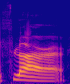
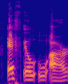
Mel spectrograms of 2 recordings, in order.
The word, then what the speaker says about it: Flor: So it's supposed to be Flor, Flor, and then you roll your tongue to sound the R and all of it.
